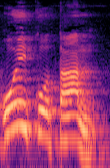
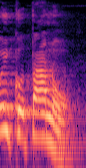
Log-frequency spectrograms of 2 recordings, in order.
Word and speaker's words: ঐকতান: এখন আপনি এটা উচ্চারণ কি ঐকতান নাকি ঐকতানো? না, উচ্চারণ কখনোই ঐকতানো না, আমরা উচ্চারণ করি ঐকতান। তার মানে আপনি এখানে এসে থেমে যাচ্ছেন, হসন্ত দিবেন, প্লিজ মনে রাখবেন, ঐকতান ফিক্সড, হসন্ত দিয়ে দিবেন, শেষ।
